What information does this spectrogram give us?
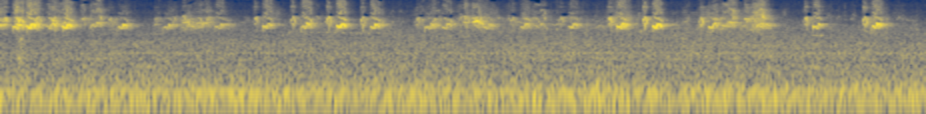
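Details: Many swallows at a nesting colony give a continuous chatter of short, high twittering chirps in quick overlapping bursts, with a constant low mechanical hum underneath.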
